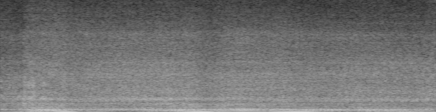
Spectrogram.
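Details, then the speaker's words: Car at Copart, slight coolant and oil smell noted. Throttle blips give a deep, steady diesel rumble rising and falling smoothly, no knocks or misses; runs good, healthy revving. "I mean it sounds good let's shut it off"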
